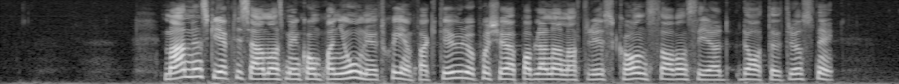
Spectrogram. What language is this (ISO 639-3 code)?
swe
